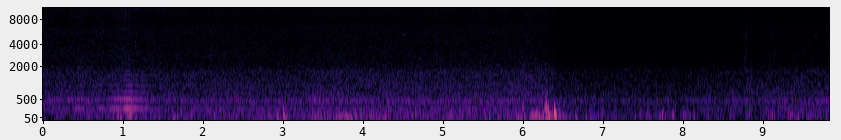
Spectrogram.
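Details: About 20,000 swarming bees entering a box, in real time: a dense, low buzzing drone. A faint higher hum shows near the start, and a louder bump comes around six seconds.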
